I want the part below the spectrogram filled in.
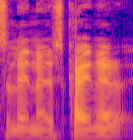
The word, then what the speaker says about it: Lynyrd Skynyrd: Pues Leonard Skinner, es como se pronuncia,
